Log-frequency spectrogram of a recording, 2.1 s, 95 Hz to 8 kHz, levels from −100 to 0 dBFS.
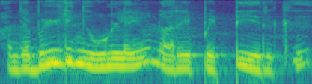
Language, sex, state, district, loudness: Tamil, female, Tamil Nadu, Kanyakumari, -13 LUFS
